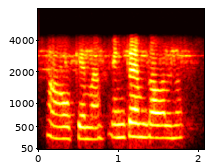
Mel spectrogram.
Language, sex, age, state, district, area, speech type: Telugu, female, 18-30, Telangana, Mahbubnagar, urban, conversation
